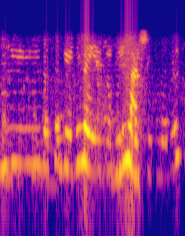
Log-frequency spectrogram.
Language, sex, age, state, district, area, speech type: Marathi, female, 18-30, Maharashtra, Solapur, urban, conversation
